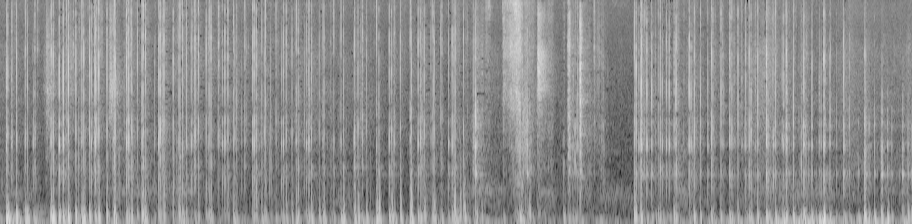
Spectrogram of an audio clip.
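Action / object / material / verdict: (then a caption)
tap / paperback book with glossy cover / paper / none. Fingernails tap and scratch rapidly on the glossy cover of a black paperback book held close to the microphone. Dense, dull low thumps patter continuously, with a brighter, hissy scratching stretch around the five-to-six-second mark and a brief pause just after. The tapping then resumes at the same fast pace.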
